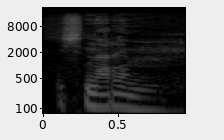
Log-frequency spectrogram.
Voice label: "isnarem", Biak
